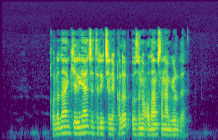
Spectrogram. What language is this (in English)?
Uzbek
